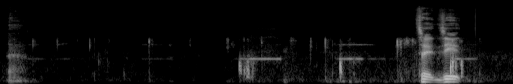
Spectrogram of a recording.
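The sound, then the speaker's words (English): Short electronic beeps repeat at a steady pitch in the background, fairly faint at first, then joined by shuffling noise and a brief loud burst of voices near the end. “And there's of course there's a loud beeping noise in the back.”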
